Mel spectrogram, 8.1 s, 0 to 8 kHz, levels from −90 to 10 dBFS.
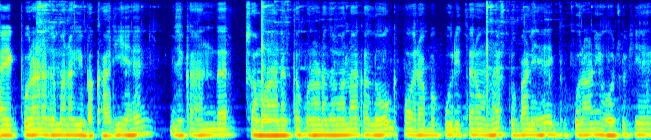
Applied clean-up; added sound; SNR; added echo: neural mask model RNNoise.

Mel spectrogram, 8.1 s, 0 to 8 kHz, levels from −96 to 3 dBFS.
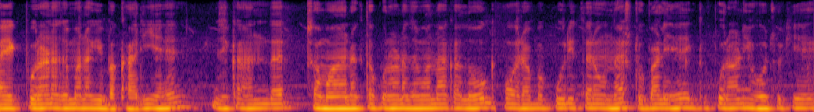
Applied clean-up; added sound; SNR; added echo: none; none; none; none.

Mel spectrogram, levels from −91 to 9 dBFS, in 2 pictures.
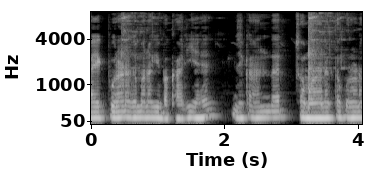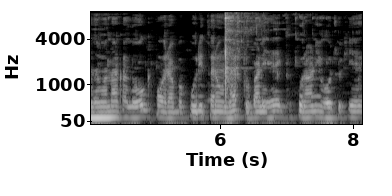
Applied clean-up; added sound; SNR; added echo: classical method log-MMSE.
